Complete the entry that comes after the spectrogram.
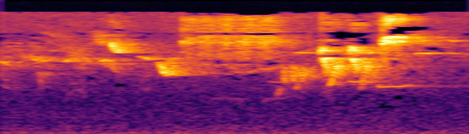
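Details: Brief burst of common nightingale song in a forest: quick swooping whistles that slide down and then jump up, tumbling into a jumble of bright notes.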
